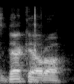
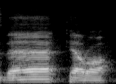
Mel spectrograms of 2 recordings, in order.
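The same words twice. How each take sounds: First: ذكرة said short as dhikra, no long a after the dh; ذكرة with a short first vowel and no alif; different word. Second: ذاكرة said dhaakira with a long first a; correct word. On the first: Teacher contrasting a student's close guess, ذكرة said short. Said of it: "Ah, close". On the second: Teacher giving the right word, ذاكرة with a long aa. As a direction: stretch the aa in ذاكرة. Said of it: "This one is ذاكرة". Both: Shown as a demonstration.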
